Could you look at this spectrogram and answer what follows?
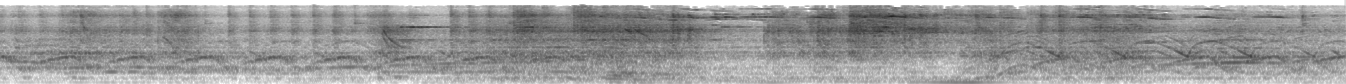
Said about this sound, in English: Where is he? Just follow the sirens.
